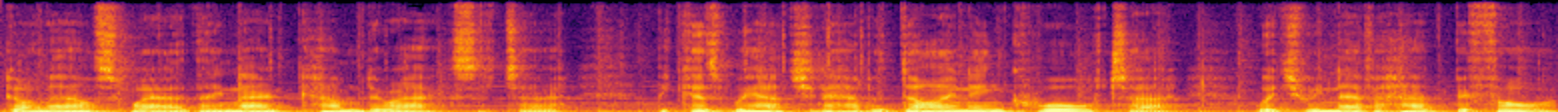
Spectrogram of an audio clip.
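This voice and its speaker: With faint music in the background, a man speaks at a moderate pace in a fairly low pitch with ordinary pitch variation. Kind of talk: interview answer.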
